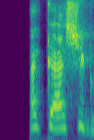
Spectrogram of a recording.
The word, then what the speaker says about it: Akashic: She also teaches, I think it's, how do you say, Akashic? – Akashic Records, yeah. – Oh, I got it right.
